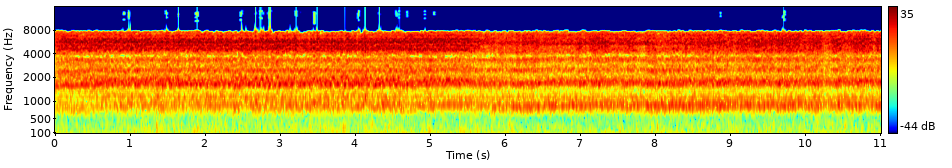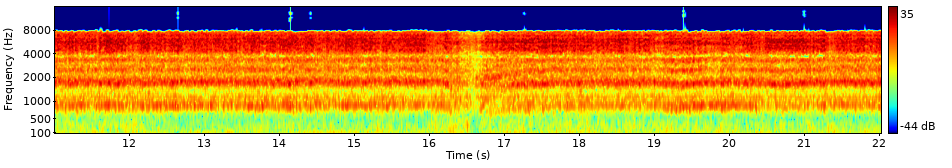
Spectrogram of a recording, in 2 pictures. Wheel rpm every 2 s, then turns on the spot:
200, 200, 210, 220, 230, 230, 240, 230, 180, 230, 230.
none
